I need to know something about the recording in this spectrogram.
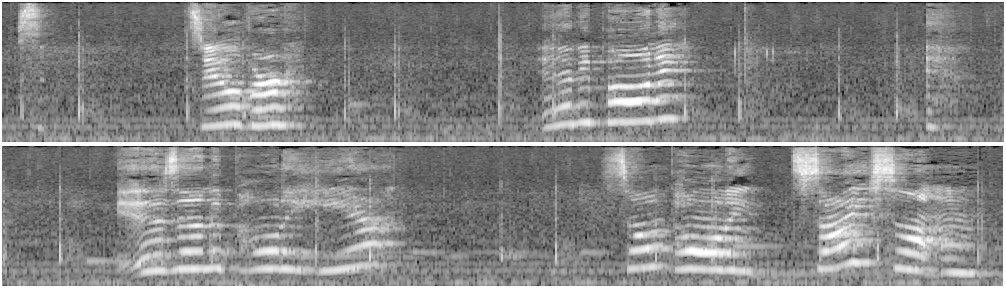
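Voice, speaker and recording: A woman voicing an anxious, devoted young country mare in a dramatic animated comic, earnest, hesitant and pleading. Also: extremely high pitch. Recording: echoey, distant, music over voice.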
